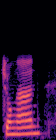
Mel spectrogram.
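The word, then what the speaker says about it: ZhongAn: familiar with its zo h z'h o ngan pronounced johan and it's it's on that list for two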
